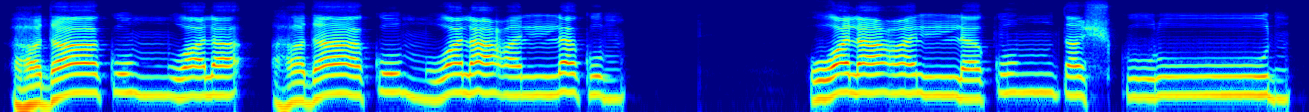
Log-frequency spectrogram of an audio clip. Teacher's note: قاعدہ یہ ہے کہ میم ساکن کے بعد با، میم اور الف کے علاوہ باقی 26 حروف میں سے کوئی حرف آ جائے تو میم کو اپنے مخرج سے ظاہر کر کے پڑھیں گے، واضح کر کے پڑھیں گے۔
